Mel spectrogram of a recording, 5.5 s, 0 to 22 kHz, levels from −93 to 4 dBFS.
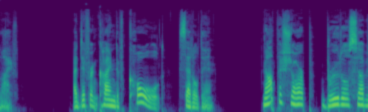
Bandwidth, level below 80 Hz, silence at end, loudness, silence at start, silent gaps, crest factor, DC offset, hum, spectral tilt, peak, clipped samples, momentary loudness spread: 16 kHz; -50 dBFS; 0 s; -23 LUFS; 0 s; 0.51-1.03 s, 3.41-3.90 s; 18 dB; under 0.1%; none; -5 dB/octave; -6 dBFS; under 0.1%; 13 LU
